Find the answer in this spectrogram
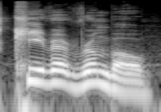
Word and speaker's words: Kiera Rumbough: minute hello hi hi hi so your name's Kira Rumbo is that yes is that how you pronounce it yeah yes I normally get names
